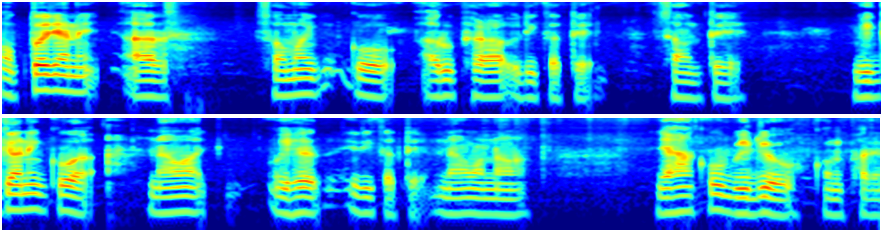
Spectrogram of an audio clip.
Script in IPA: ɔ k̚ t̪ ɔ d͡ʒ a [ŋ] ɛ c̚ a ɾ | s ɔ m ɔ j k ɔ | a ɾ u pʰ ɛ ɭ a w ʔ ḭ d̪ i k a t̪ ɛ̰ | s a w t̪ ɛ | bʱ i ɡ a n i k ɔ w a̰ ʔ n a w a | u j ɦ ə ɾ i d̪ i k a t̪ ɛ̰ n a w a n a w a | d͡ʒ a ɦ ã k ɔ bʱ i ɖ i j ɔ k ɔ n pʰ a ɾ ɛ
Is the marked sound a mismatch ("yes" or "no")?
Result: yes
